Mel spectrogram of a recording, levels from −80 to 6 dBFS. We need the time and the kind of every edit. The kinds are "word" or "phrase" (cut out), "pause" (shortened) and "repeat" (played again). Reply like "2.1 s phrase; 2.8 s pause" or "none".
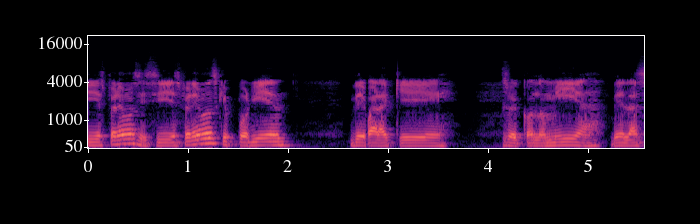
1.6 s word; 2.8 s word; 4.1 s word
